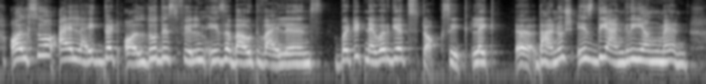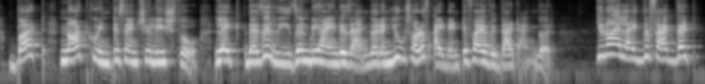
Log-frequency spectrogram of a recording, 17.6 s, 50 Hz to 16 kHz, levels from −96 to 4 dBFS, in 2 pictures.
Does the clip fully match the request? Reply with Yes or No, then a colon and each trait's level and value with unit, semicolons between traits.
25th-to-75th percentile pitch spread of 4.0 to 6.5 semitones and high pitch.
Yes: average, 4.3 semitones; very high, 250 Hz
